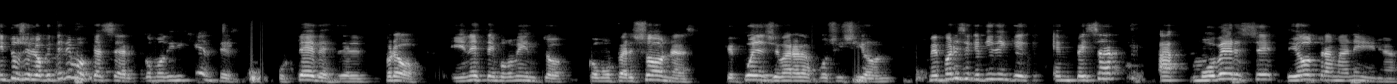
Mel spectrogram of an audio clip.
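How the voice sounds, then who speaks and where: A raised, projected voice, bright and sharp in tone, with lively intonation at a fairly slow pace. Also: man, high pitch for a man. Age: 70s. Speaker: audience member asking a question. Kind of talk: question at a political online meeting.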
